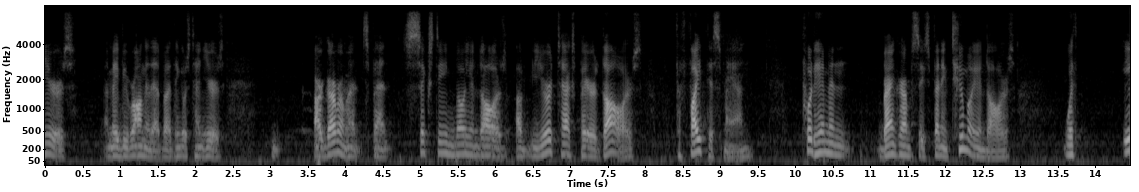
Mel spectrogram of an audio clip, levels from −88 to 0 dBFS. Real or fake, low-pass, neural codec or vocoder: fake; 7.2 kHz; vocoder, 44.1 kHz, 80 mel bands, Vocos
